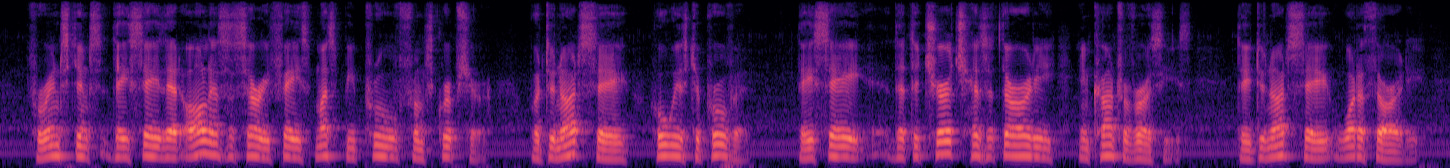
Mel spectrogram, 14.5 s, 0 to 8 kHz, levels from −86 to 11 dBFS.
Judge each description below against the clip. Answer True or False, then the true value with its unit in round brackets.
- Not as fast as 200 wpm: True (155 wpm)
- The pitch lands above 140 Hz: False (135 Hz)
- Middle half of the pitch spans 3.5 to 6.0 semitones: False (2.8 semitones)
